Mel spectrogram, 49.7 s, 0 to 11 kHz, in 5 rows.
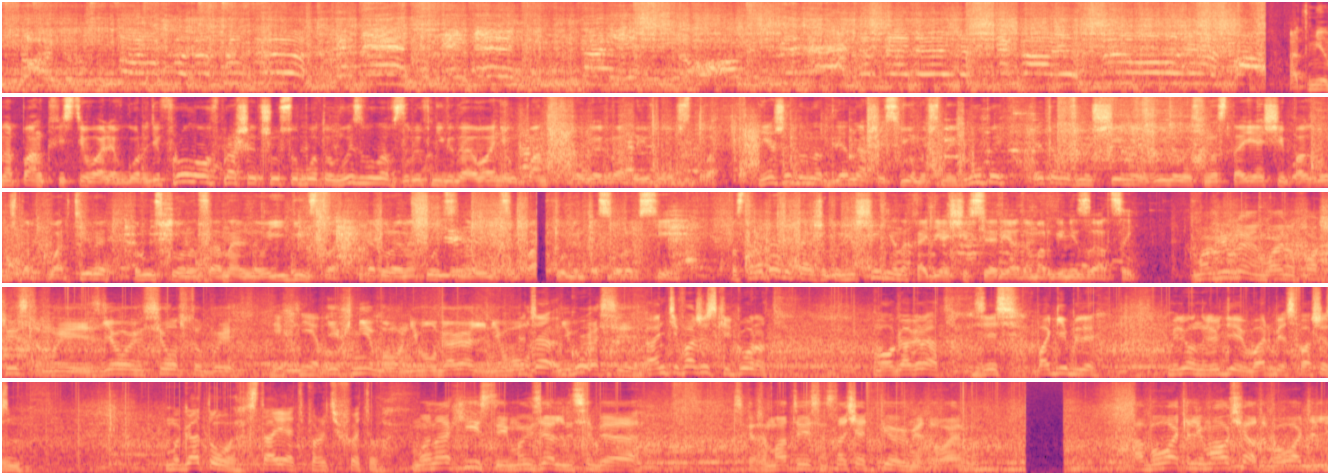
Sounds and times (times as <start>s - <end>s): Outside, urban or manmade: 0.0s - 9.7s, 29.0s - 49.7s
Speech: 0.0s - 35.6s, 36.4s - 40.0s, 41.0s - 44.6s, 45.3s - 47.1s, 48.2s - 49.7s.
